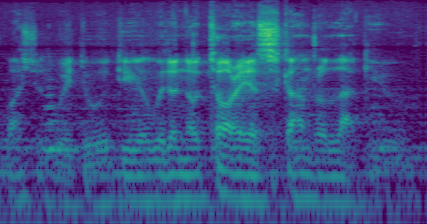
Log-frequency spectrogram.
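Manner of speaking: put-on French accent. Playing an arms dealer in a film scene: bad French accent. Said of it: "with a bad French accent".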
